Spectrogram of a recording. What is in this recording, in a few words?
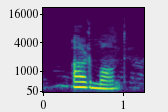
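"almond", Japanese, female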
